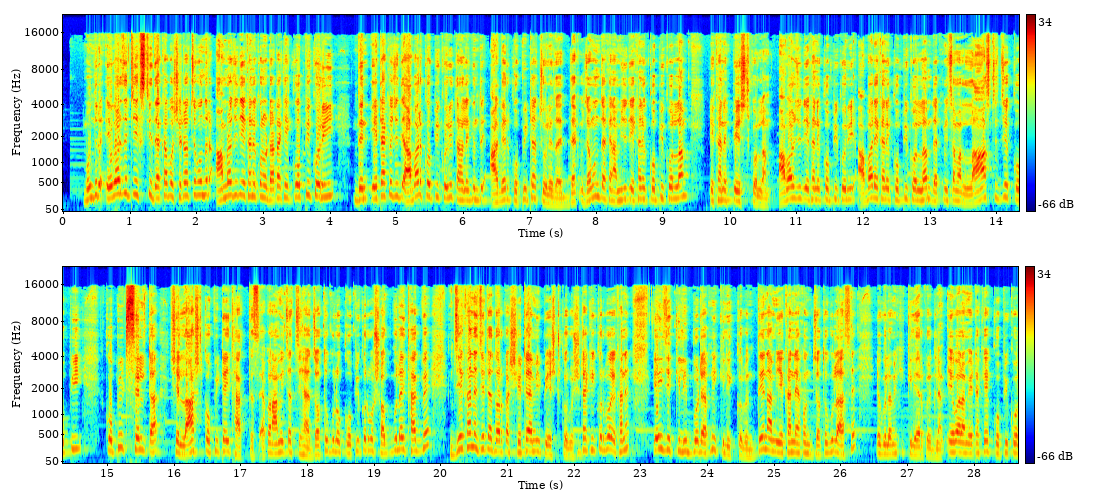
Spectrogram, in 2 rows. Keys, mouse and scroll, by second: 0.1 click, 2.3 click, 3.3 ctrl+c, 4.7 click, 5.4 ctrl+c, 6.7 click, 7.4 click, 8.2 ctrl+c, 9.2 click, 10.2 ctrl+v, 10.2 click, 10.4 ctrl+v, 10.8 click, 11.3 ctrl+c, 11.7 click, 12.6 ctrl+c, 13.8 click, 14.3 ctrl+v, 15.4 click, 15.5 click, 17.5 click, 17.9 click, 18.2 click, 18.6 click, 19.0 click, 23.5 click, 26.1 click, 27.5 click, 28.4 ctrl+c.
